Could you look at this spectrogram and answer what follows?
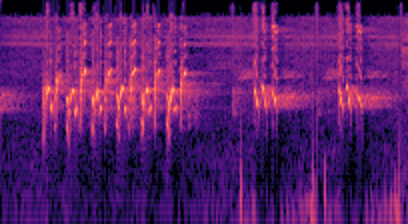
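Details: Yellow-vented bulbul giving a long, energetic fighting song, used as a lure to spur other bulbuls to sing. A quick run of liquid, bubbly notes bounces up and down, then a pause and two shorter warbled phrases with dull knocks beneath.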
